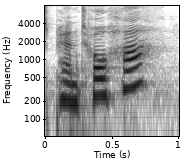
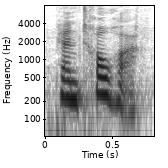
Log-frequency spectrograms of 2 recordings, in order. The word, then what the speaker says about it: Pantoja: If it's J-A, how do you pronounce that? This is Puerto Rican, so it's so it's Pantoja, Pantoja, J A.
